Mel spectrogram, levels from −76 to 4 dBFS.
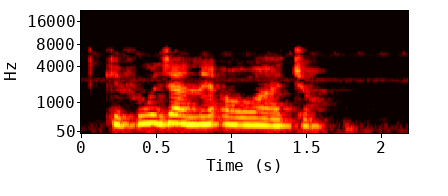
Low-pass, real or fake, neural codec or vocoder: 7.2 kHz; real; none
